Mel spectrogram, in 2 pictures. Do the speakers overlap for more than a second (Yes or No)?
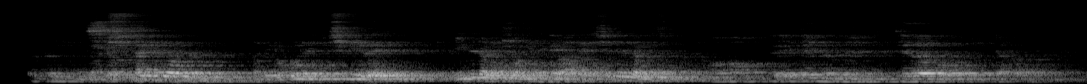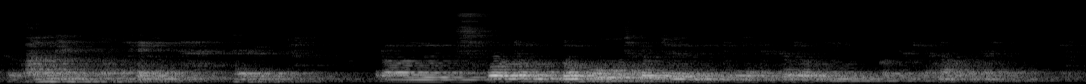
Yes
